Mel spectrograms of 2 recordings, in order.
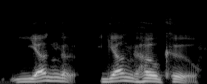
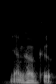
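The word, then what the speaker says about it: Younghoe Koo: about, I'm like, I'm pretty sure that's not pronounced like the way anybody has ever been saying it. Young Hoku. Yeah. Young Hoku.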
